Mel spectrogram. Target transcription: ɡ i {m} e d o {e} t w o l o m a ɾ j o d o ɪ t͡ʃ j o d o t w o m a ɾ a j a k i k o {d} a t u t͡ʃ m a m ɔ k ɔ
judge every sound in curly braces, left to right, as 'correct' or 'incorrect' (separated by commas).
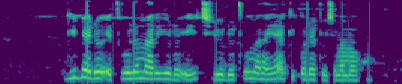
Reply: incorrect, correct, correct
